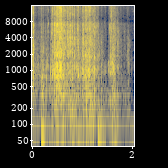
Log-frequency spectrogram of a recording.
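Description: Gift wrapping paper torn open and crinkled by hand: a dense run of crackly rustling that fades off toward the end.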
